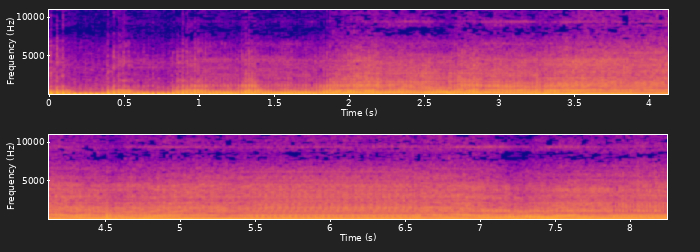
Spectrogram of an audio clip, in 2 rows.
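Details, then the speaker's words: Honda Supra X 125 that misfired (brebet) and lacked power because the top/cam timing had shifted. After the repair the engine restarts, valve noise is gone, and a smooth, even note rises and falls with the throttle: normal running. "Nah itu juga suara di bagian klep juga langsung hilang Nah langsung halus ya suaranya"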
